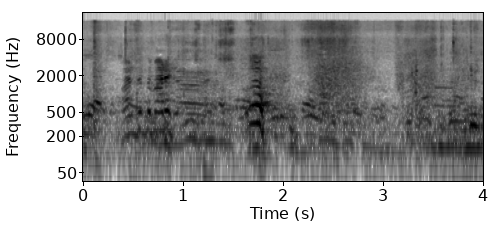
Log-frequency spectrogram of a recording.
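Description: Voices of people talking and calling out, with a count of "one" near the start.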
